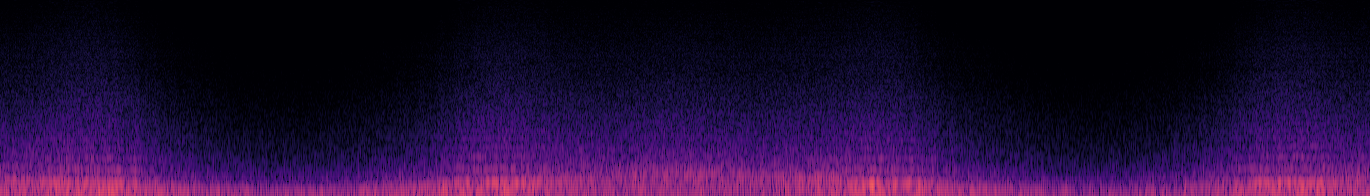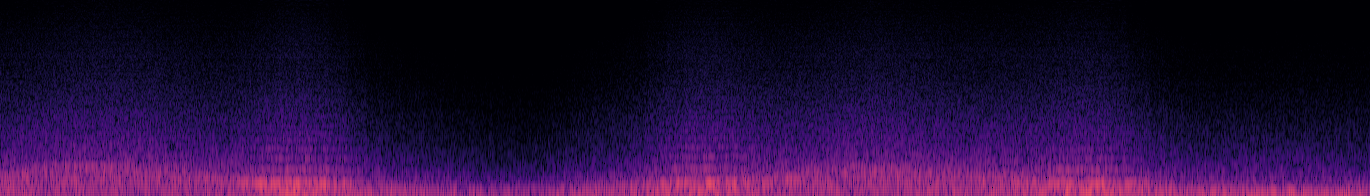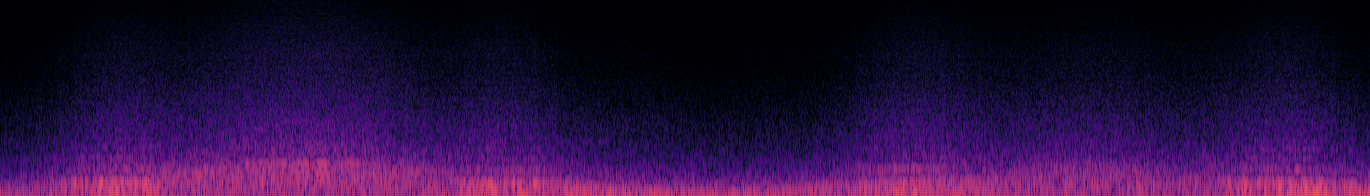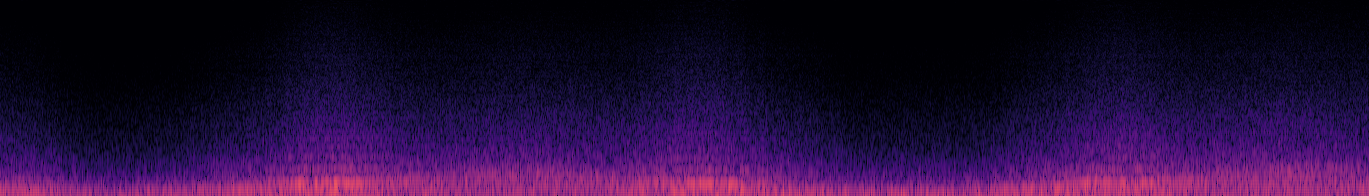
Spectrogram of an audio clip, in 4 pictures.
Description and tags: Wavy Engine Sound
A sound for a science fiction background or for a trance/electronic track. It is a slowed down, distorted recording of a high-speed machine with other rackets inside.
Ambiance, Ambient, Background, Electronic, Fiction, Futuristic, Science, Space, Starship, Strange, Trance, Wave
